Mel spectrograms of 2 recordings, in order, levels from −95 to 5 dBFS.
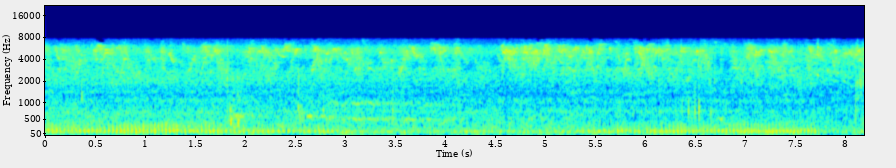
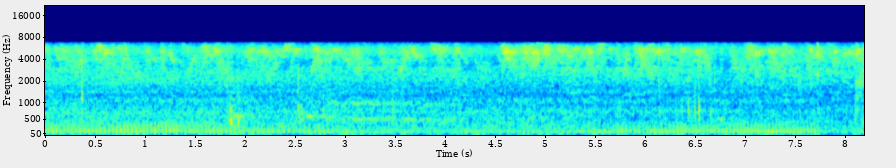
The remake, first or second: first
